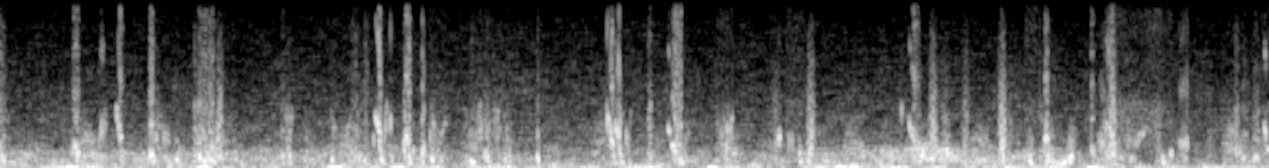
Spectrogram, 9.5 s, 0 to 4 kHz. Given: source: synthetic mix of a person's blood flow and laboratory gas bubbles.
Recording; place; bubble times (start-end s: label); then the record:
Doppler ultrasound of blood flow; subclavian vein
0.00-0.08 s: bubbles
0.45-0.62 s: bubbles
0.73-0.82 s: bubbles
0.85-1.00 s: bubbles
1.08-1.40 s: bubbles
1.43-1.80 s: bubbles
2.10-2.21 s: bubbles
2.46-2.97 s: bubbles
3.00-3.37 s: bubbles
3.44-3.87 s: bubbles
4.00-4.08 s: bubbles
4.51-4.75 s: bubbles
4.84-5.18 s: bubbles
5.37-5.50 s: bubbles
5.79-6.12 s: bubbles
6.74-7.00 s: bubbles
7.68-7.94 s: bubbles
8.19-8.93 s: bubbles
9.24-9.53 s: bubbles
From the record:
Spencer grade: 3 (all of the cardiac periods contain showers or single bubble signals, but not dominating or overriding the cardiac motion signals); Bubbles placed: anywhere in the cardiac cycle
